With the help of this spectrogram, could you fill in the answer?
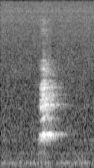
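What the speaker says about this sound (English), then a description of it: "and the dog is barking" A single short dog bark, faint and somewhat distant, standing alone over a low background hum.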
